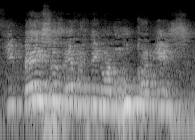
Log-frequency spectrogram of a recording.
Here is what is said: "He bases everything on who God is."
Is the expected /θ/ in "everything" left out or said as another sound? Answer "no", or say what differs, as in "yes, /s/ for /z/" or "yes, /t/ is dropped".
yes, /t/ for /θ/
